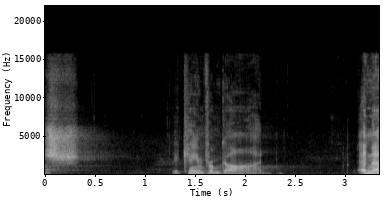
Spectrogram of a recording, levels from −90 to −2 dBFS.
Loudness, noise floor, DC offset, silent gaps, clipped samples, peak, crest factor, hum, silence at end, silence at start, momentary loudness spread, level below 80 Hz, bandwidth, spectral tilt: -35 LUFS; -70 dBFS; under 0.1%; none; under 0.1%; -8 dBFS; 28 dB; none; 0 s; 0 s; 18 LU; -82 dBFS; 16 kHz; -2.5 dB/octave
